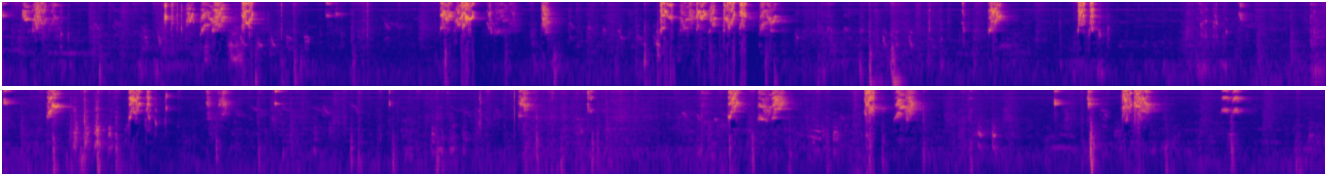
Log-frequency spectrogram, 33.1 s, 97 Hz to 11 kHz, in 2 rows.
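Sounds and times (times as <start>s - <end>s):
lovebirds chirping: 0.0s - 33.0s.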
